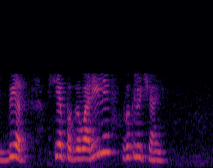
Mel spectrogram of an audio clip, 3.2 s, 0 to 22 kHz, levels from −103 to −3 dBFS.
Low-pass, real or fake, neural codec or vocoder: 3.6 kHz; real; none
